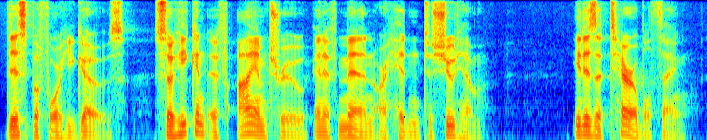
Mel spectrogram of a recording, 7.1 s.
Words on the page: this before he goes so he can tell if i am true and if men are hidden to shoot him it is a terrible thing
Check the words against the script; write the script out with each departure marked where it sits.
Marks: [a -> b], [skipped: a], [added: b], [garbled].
this before he goes so he can [skipped: tell] if i am true and if men are hidden to shoot him it is a terrible thing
